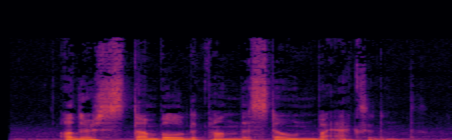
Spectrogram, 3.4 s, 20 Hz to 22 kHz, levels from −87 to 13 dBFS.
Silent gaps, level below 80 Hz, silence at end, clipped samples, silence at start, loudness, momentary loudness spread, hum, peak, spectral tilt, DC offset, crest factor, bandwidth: none; -46 dBFS; 0 s; under 0.1%; 0.1 s; -28 LUFS; 13 LU; none; -10 dBFS; -5 dB/octave; under 0.1%; 18 dB; 16.5 kHz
